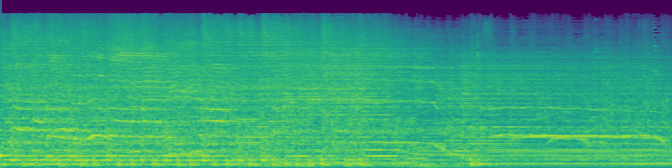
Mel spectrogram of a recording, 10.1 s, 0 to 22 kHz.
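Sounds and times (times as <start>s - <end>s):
electric guitars droning: 0.0s - 10.0s.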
